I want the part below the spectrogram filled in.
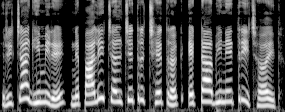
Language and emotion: Maithili, neutral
